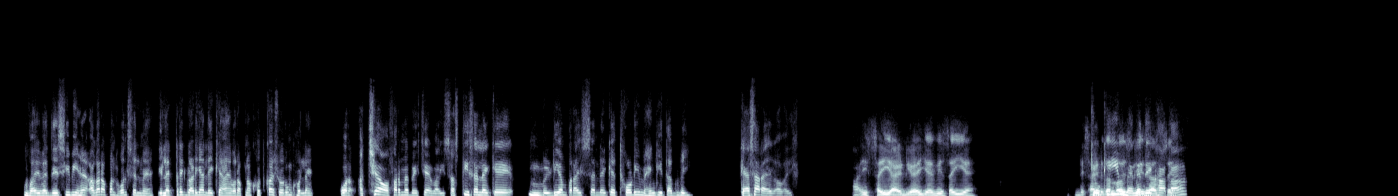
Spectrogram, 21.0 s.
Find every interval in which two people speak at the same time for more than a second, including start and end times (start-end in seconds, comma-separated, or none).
16.4-17.6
